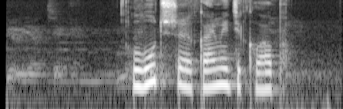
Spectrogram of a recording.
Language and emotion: Russian, neutral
